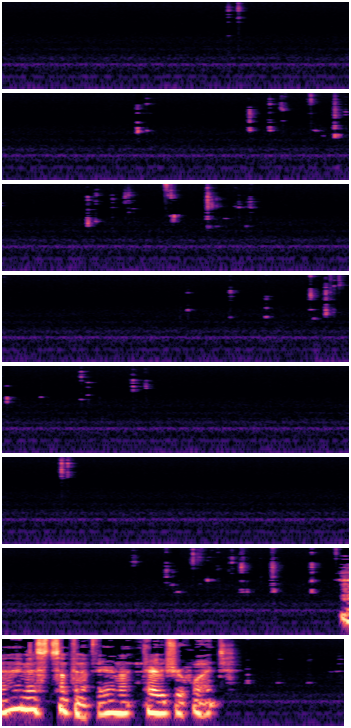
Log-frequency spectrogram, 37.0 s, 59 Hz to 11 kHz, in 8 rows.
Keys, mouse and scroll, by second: 6.6 middle click, 7.9 middle click, 9.1 a, 12.1 a, 12.5 a, 20.4 b, 20.4 g, 30.9 ctrl+z, 31.3 ctrl+z, 31.8 ctrl+z, 32.3 ctrl+z, 32.8 ctrl+z, 33.3 ctrl+z, 33.7 ctrl+z, 34.2 ctrl+z, 34.6 ctrl+z, 35.1 ctrl+z, 35.6 ctrl+z, 36.1 ctrl+z, 36.4 ctrl+z, 36.8 ctrl+z.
